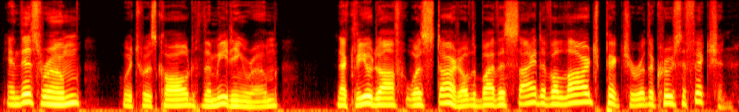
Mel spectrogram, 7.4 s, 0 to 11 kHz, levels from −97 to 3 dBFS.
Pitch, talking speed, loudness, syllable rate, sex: 145 Hz, 180 wpm, -17 LUFS, 5.2 syllables/s, male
